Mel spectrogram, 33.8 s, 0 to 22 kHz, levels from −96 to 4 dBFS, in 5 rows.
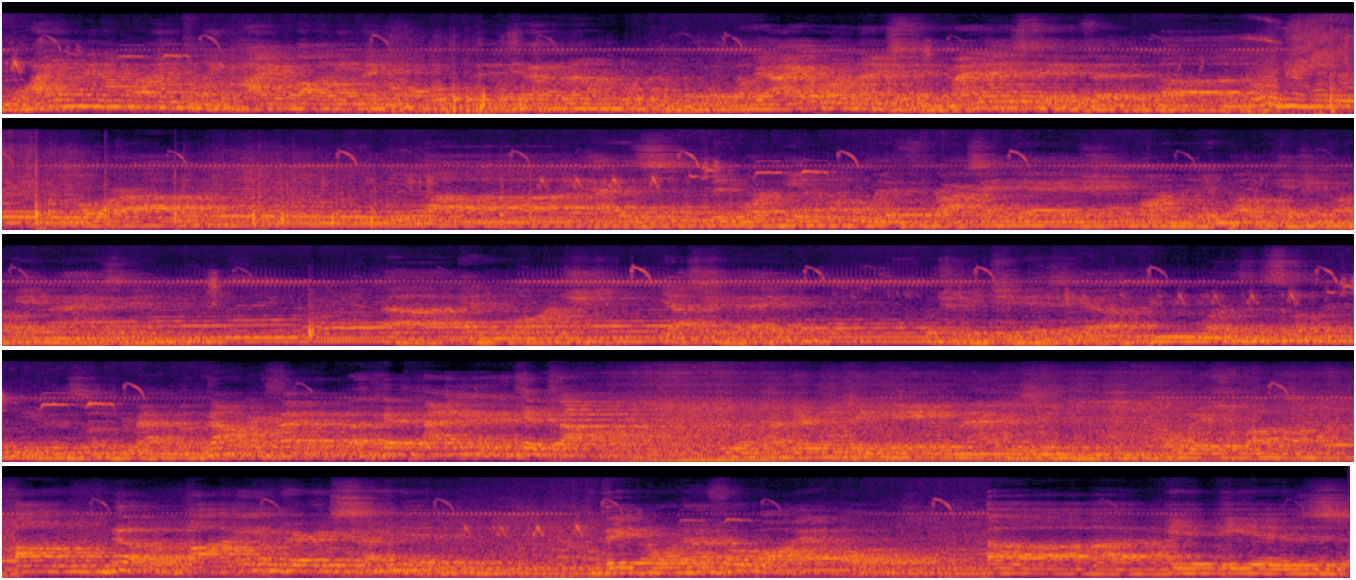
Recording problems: room echo; strong; dies away in 1.1 s
off-mic speech; far
squashed, flat; heavily
traffic noise; loud; throughout; 5 dB below the speech
electrical hum; noticeable; throughout; 60 Hz, 10 dB below the speech

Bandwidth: 14.5 kHz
